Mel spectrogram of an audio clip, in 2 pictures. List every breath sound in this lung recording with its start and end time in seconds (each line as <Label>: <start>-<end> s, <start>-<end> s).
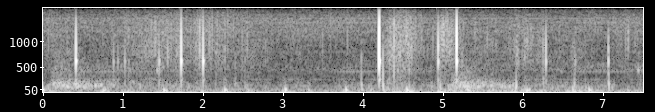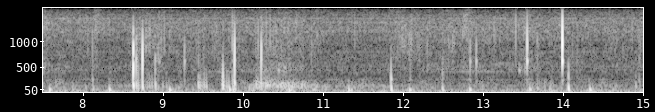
Inhalation: 0.00-1.14 s, 4.91-6.05 s, 10.04-11.18 s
